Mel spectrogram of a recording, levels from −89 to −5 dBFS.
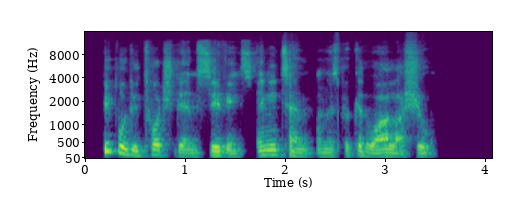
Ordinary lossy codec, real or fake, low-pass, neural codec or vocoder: Opus, 32 kbps; fake; 14.4 kHz; codec, 44.1 kHz, 7.8 kbps, Pupu-Codec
